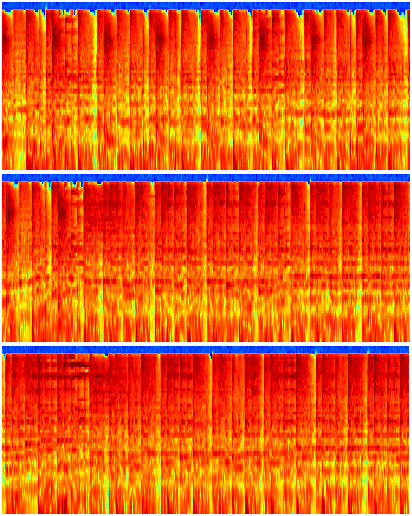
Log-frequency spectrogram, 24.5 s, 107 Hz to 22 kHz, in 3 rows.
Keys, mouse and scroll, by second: 0.0-19.0 typing.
